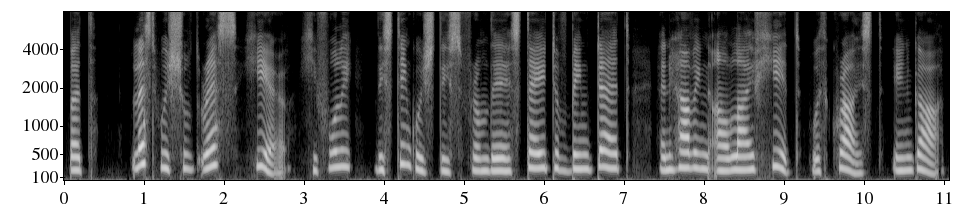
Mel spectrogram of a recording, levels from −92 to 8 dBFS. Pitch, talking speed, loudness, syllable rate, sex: 240 Hz, 135 wpm, -19 LUFS, 3.4 syllables/s, female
